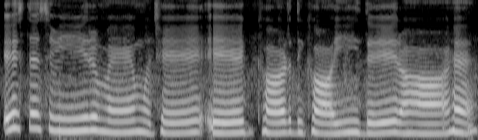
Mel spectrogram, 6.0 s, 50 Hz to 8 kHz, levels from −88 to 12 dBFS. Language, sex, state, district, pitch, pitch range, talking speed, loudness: Hindi, male, Madhya Pradesh, Katni, 230 Hz, 215-250 Hz, 100 wpm, -15 LUFS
